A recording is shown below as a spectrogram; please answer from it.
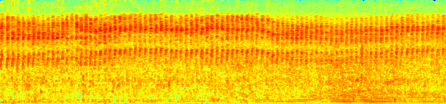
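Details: High, fast rattling trill from a golden grasshopper, recorded to train songbirds, pulsing rapidly and continuously with no pause, bright and dry in tone.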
